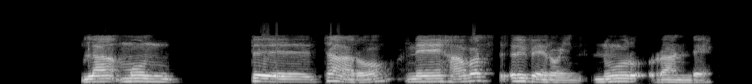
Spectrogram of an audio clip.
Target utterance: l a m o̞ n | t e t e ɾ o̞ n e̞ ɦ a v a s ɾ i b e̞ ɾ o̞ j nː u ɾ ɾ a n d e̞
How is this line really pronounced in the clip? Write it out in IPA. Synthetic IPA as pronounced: l a m o̞ n | t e t a ɾ o̞ n e̞ ɦ a v a s ɾ i v e̞ ɾ o̞ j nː u ɾ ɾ a n d e̞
